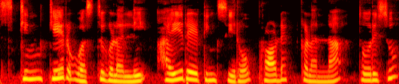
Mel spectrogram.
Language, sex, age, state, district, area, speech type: Kannada, female, 30-45, Karnataka, Mandya, rural, read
